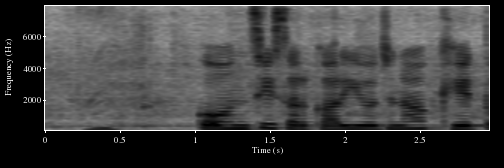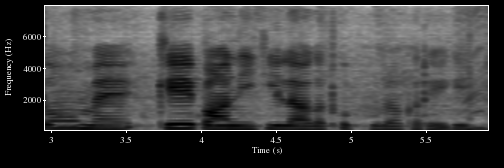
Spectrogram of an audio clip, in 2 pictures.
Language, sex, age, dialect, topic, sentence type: Hindi, female, 25-30, Hindustani Malvi Khadi Boli, agriculture, question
